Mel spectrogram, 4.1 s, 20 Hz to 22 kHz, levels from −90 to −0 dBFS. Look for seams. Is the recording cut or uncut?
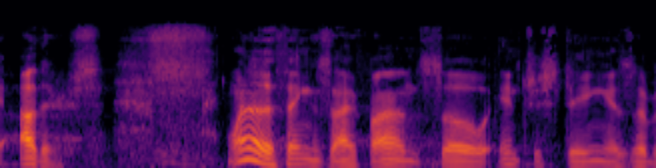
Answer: cut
